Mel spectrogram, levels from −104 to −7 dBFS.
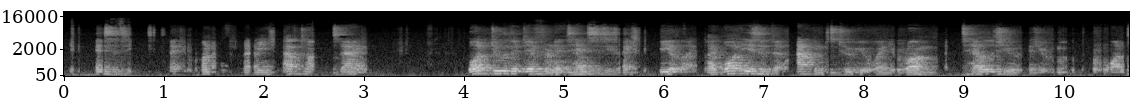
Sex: male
